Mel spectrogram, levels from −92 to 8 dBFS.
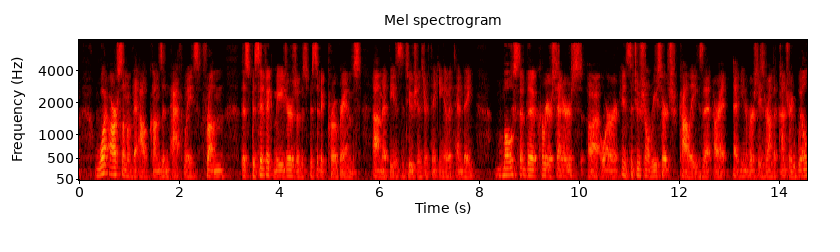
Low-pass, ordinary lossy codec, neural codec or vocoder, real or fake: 7.2 kHz; AAC, 32 kbps; vocoder, 44.1 kHz, 80 mel bands, Vocos; fake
